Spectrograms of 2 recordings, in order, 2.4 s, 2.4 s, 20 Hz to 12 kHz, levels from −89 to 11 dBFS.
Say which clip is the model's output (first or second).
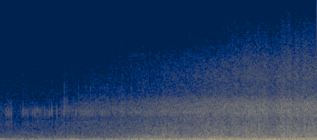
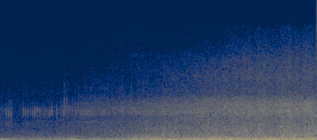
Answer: first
